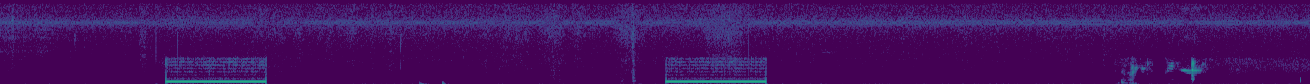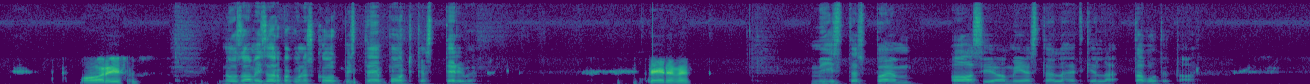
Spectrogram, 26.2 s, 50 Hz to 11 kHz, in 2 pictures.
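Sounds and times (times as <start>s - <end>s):
telephone ringing tone on an outgoing call to Thailand: 1.6s - 2.7s, 6.7s - 7.7s
speech: 14.2s - 14.6s, 15.4s - 18.0s, 19.6s - 20.1s, 21.2s - 25.2s.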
